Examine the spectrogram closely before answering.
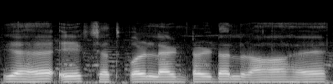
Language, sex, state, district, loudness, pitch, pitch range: Hindi, male, Uttar Pradesh, Saharanpur, -15 LUFS, 120 Hz, 115-125 Hz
